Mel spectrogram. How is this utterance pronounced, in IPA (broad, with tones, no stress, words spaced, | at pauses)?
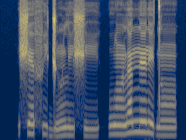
ʃɛ˦fi˦˨d͡ʒũ˨˦ li˧ ʃi˧ | wɔ̃˧la˦ nɛ̃˦ɾe˧dɔ̃˧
